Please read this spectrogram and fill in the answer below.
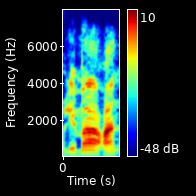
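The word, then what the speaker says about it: למען: Lema an, il est toujours mille'el.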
